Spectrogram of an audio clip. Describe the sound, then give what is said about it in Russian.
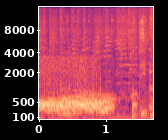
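Telephone tones heard while dialing a number: a sustained, slightly wavering tone with a creaky, squeaky quality holds steady for about a second, then breaks into a few short irregular chirps and clicks, with no talking. “знаете, какие даже, даже, даже даже даже гудки а стали скрипеть.”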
